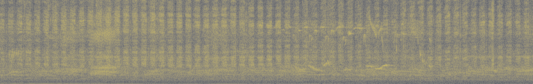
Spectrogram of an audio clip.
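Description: Garden birds chirping in short calls, over a fast, even ticking and a low hum that fades out about four seconds in.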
